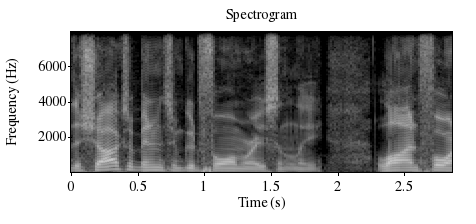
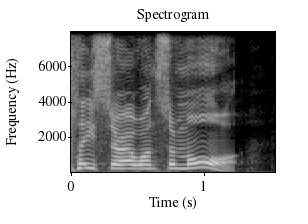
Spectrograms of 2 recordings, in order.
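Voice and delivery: put-on high, louder, begging young boy's voice. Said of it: "You're going back".

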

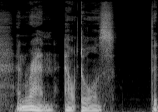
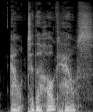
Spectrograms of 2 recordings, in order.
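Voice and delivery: ordinary delivery, nothing marked

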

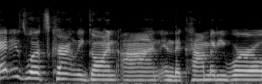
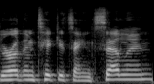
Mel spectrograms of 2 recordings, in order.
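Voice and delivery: plain

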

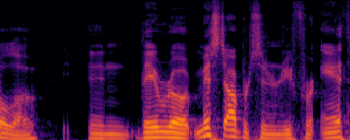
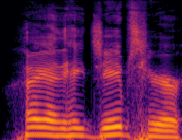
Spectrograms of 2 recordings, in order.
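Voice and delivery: put-on nasally voice; 7 semitones higher, 5 dB louder than usual. Pretending to be James for the audience: nasal James impression. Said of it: "I'll have to take on a nasally voice".

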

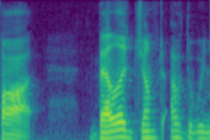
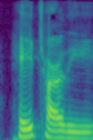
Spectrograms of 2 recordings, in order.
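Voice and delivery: plain

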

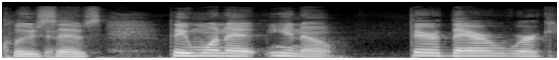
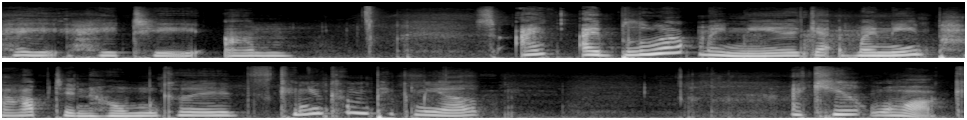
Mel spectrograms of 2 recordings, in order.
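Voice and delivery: hushed half-whisper with no voice at all; 4 semitones higher, 6 dB quieter than usual. Retelling a phone call asking for a pickup: imitating Danielle's half-whisper. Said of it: "And she's whispering".

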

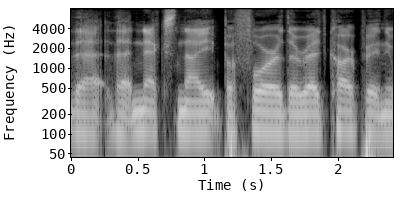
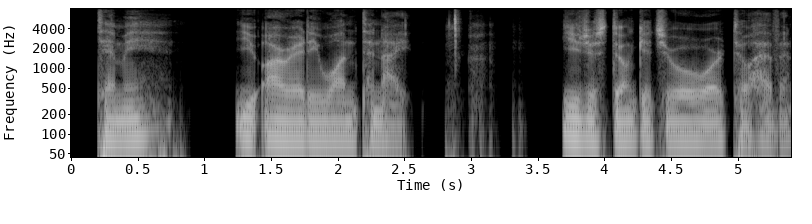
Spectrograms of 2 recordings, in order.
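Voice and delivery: soft, hushed half-whisper; 6 semitones lower, 8 dB quieter than usual. Retelling what mom half-whispered before an award announcement: imitating mom's half-whisper. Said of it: "she whispers in my ear".

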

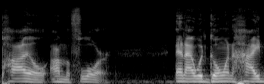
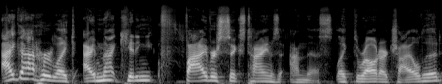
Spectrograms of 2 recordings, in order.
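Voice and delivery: ordinary talk

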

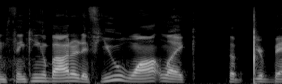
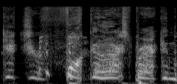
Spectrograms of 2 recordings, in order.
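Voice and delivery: put-on scream, higher pitch. Retelling a dad catching a kid awake on Christmas night: imitating a dad screaming. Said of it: "screamed at him".

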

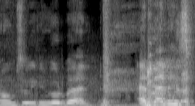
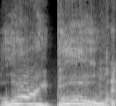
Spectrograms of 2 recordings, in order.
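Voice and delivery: hulking giant voice, much higher, louder; 6 semitones higher, 7 dB louder than usual. Telling a story, speaker voices the giant hulking shape at the bedroom door. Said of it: "this giant hulking shape says".

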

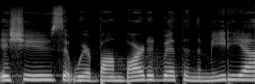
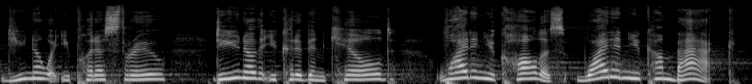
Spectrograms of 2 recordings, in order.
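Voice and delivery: mock scolding half-yell, mild and held in; 3 semitones higher than usual. Retelling how a mom screamed at her daughter, retelling a scream. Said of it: "she just started screaming at her like".

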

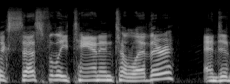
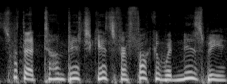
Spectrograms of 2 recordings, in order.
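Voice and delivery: put-on whisper, higher in pitch; 5 semitones higher than usual. Whispering to Edgar in character: whispering in character. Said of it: "I whispered to Edgar".

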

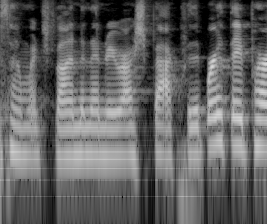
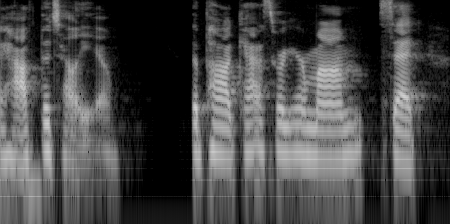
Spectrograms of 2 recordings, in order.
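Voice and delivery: normal talking voice

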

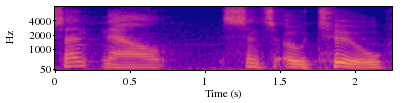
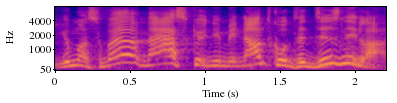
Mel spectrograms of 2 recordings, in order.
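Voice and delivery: thick put-on German accent, pitched up; 7 semitones higher, 4 dB louder than usual. Retelling the COVID rules they were told, in a heavy German accent. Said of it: "with some heavy German accent".

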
